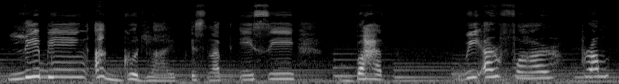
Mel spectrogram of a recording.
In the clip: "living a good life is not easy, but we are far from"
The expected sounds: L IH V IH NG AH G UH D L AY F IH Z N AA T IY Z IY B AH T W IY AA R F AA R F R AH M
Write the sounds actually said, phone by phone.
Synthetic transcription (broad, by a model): L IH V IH NG AH G UH D L AY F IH S N AA T IY S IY B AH T W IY AA R F AA R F R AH M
